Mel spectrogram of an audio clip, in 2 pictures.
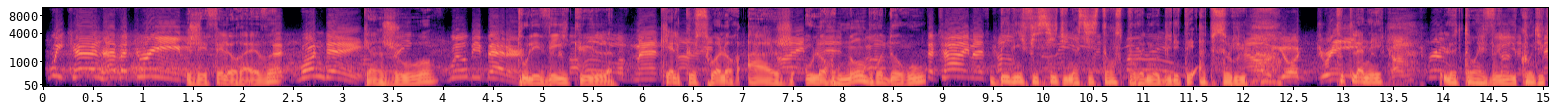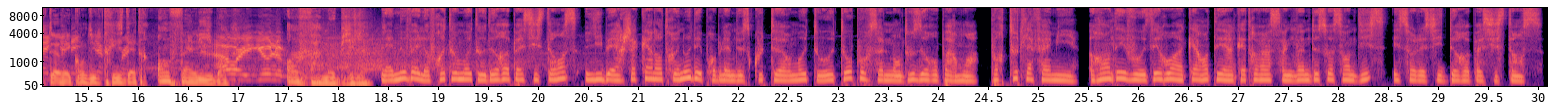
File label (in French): SPOT RADIO; EUROP ASSISTANCE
